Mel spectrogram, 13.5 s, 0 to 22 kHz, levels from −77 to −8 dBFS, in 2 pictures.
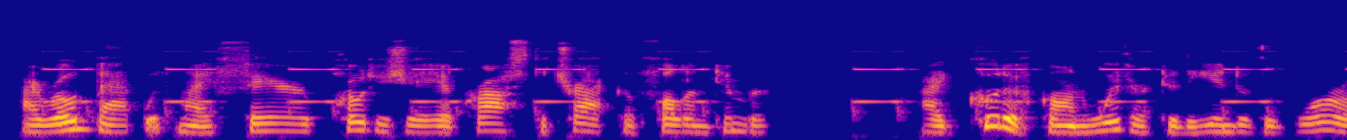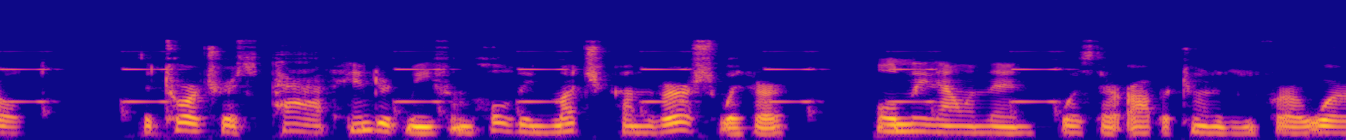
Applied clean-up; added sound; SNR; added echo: classical method spectral subtraction.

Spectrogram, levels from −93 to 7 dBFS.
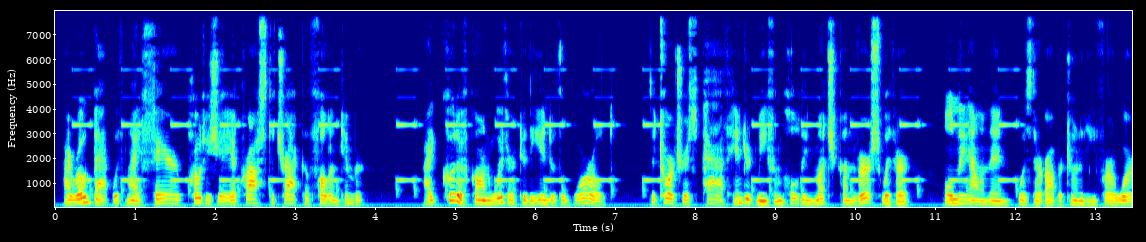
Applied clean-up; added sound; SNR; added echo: none; Bus / Alarm; 16 dB; none.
